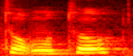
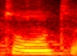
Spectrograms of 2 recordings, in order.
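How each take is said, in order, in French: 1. Le deuxième T est bien prononcé. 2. Le deuxième T est muet, dit rapidement. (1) "il fallait pas dire Toronto" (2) "il fallait dire Toronto"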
